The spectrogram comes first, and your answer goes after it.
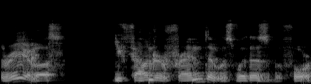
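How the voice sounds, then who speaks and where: Using a put-on character voice, a man speaks at a fairly low pitch. He keeps a moderate pace and very even loudness. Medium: audio drama.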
